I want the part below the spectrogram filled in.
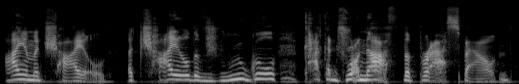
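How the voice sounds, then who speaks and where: A woman's voice: mid-range voice, slow, creaky, a bit bright, no echo, full character voice. A woman voicing a scornful, menacing demon-tainted warrior with a taunting, contemptuous manner.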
